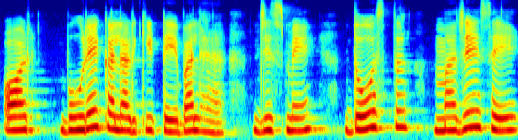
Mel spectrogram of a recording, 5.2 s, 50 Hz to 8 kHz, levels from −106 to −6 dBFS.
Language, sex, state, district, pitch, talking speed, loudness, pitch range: Hindi, female, Chhattisgarh, Raipur, 275 Hz, 115 wpm, -16 LUFS, 265-295 Hz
